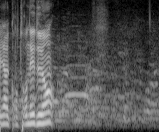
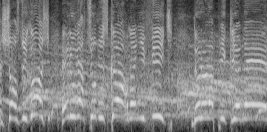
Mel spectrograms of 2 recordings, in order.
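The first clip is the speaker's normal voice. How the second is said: high, loud goal shout; excited goal call; 8 semitones higher, 4 dB louder than usual. Real, not acted.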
